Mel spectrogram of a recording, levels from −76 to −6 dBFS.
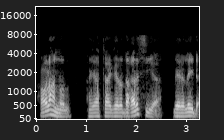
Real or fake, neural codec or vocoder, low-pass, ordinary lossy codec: fake; codec, 44.1 kHz, 7.8 kbps, DAC; 19.8 kHz; AAC, 24 kbps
